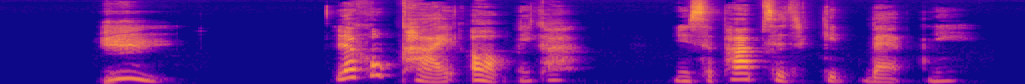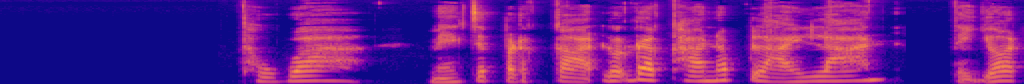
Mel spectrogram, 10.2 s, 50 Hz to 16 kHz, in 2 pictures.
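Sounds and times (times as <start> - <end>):
speech: 0.5 - 0.9, 1.6 - 4.9, 6.3 - 10.2
short voiced throat clearing: 0.5 - 1.0.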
